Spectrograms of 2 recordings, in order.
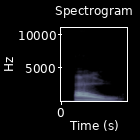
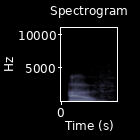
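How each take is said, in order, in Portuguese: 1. Termina em uma vogal parecida com u. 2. Termina em uma consoante v. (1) "isso não era ao" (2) "isso era av"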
